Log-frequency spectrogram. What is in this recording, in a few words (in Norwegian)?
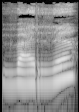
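"verre", Norwegian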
